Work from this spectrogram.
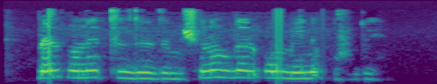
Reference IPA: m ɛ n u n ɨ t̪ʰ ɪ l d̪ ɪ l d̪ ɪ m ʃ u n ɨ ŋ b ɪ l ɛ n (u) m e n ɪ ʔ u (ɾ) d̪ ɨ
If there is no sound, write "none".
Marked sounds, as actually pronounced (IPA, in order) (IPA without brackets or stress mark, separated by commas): u, ɾ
